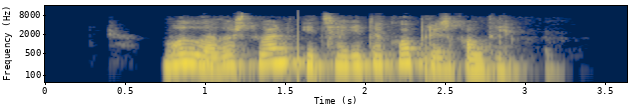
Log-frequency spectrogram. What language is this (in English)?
Basque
